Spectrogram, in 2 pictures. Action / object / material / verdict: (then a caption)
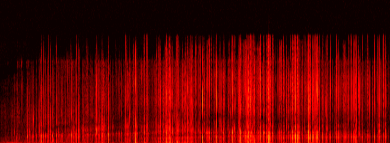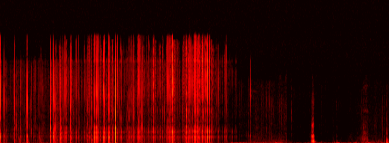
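scrape / self-adhesive elastic bandage fabric / elastic fabric / none. Two small folded pieces of beige self-adhesive elastic bandage fabric, one held in each hand, are pinched, folded and rubbed with the fingertips. This makes a dense, close, crackling rustle with many soft sticky pops, weighted toward low rumbling tones. The texture thins to sparse, quieter crinkles near the end.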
